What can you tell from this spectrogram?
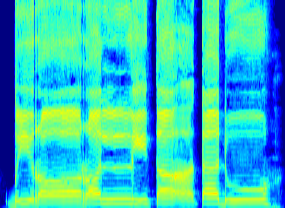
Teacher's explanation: Angkat bunyi ra kerana ra baris atas sifatnya tebal.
